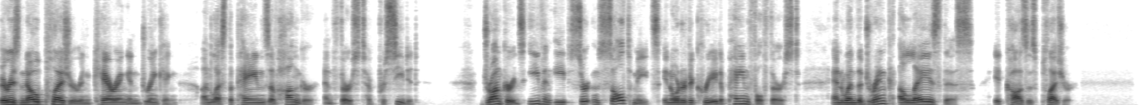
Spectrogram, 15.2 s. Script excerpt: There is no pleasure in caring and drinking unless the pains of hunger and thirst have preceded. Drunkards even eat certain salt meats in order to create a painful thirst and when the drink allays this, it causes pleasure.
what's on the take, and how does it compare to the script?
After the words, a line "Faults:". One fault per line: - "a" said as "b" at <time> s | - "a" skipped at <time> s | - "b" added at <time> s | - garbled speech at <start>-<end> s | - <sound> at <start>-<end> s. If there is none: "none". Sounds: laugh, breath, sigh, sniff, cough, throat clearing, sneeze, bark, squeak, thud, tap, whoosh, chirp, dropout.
There is no pleasure in caring and drinking unless the pains of hunger and thirst have preceded. Drunkards even eat certain salt meats in order to create a painful thirst and when the drink allays this, it causes pleasure.
Faults:
none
